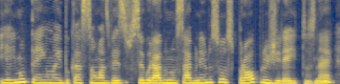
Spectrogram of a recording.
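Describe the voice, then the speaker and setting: High female speech with fairly even intonation. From Espírito Santo, Brazil. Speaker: social security lawyer. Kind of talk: interview conversation.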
